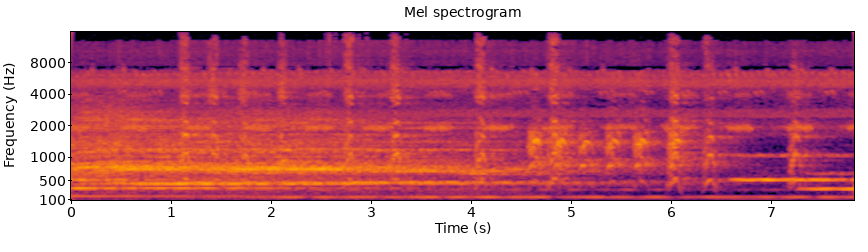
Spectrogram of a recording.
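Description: A long, wavering monstrous roar, like a person's harrowing scream combined with a wolf's howl, rings out loud over a steady low drone and echoes across a whole region, broken by sharp crackling snaps near the end.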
